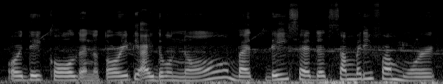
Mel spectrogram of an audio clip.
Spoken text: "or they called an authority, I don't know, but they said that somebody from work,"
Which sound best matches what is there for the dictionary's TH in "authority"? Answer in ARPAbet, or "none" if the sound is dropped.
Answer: T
